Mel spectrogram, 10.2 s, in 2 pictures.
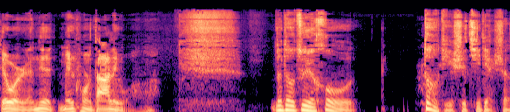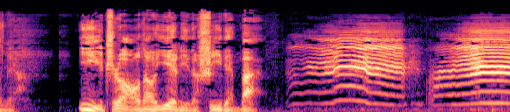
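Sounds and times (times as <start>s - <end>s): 
speech: 0.0s - 1.9s, 2.7s - 3.6s, 4.2s - 7.8s
newborn baby crying in a delivery room: 8.0s - 10.1s.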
